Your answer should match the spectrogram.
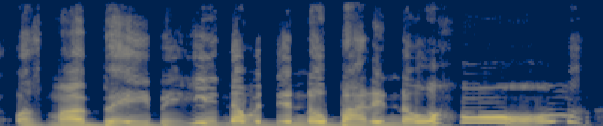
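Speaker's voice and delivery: a hint of grandma defending her baby; pleading grandma. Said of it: "She cannot co-sign".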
